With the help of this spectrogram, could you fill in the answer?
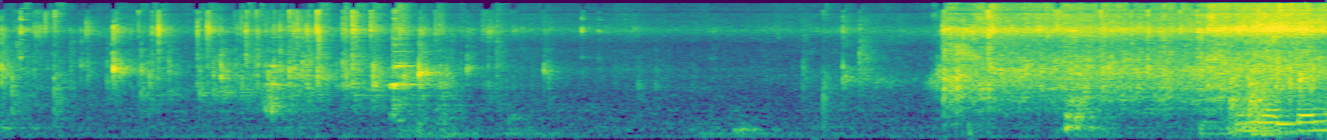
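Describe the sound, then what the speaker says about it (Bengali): Black cumin (nigella seeds) and chilli tempering in hot oil in which capsicum and snake gourd were just fried, for a mixed-vegetable curry. A soft crackle and light clatter give way to a loud, steady hissing sizzle that holds to the end. "এই তেলের মধ্যে আমি একটু কালো জিরে আর লঙ্কা ফোড়ন দিলাম"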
